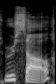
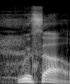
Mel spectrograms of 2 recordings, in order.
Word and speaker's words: Rusal: Well, it's Rusal. – Rusal. – Yes. – My Russian pronunciation.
